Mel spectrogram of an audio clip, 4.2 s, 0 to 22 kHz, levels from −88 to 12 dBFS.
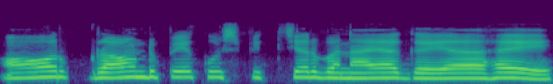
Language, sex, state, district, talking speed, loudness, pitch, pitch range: Hindi, female, Bihar, Kaimur, 115 wpm, -14 LUFS, 225 Hz, 215-250 Hz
